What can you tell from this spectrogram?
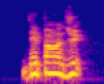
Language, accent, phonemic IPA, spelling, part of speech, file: French, Canada, /de.pɑ̃.dy/, dépendus, verb, LL-Q150 (fra)-dépendus.wav
- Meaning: masculine plural of dépendu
